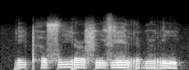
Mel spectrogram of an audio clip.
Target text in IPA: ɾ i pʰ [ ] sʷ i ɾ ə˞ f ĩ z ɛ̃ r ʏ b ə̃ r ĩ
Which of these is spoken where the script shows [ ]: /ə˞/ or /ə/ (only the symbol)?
ə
